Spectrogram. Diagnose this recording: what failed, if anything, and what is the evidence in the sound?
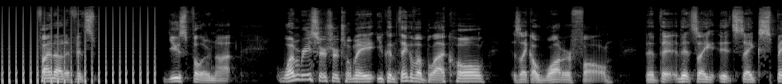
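From 0.02 s to 1.56 s a rapid, even ticking rides over the speech: a train of clicks at 14.4 per second, about twenty in all, each with the same sharp shape and peaking about 15 dB above the speech. It stops just before "useful or not". The steady rate and similar pulses point to the analogue wiring or interface stage, likely interference from nearby equipment or a faulty connection or power supply injecting a periodic pulse into the signal.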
